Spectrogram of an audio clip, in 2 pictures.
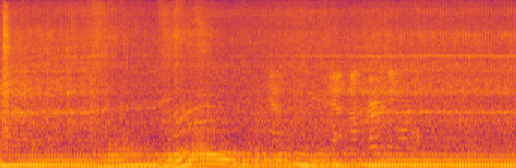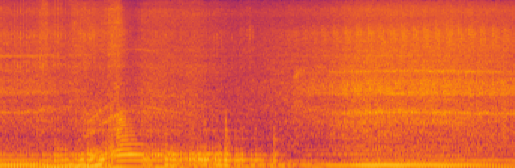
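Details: Mini with misfire and rough idle/stalling, before new plugs and wires: lumpy, uneven idle with stumbling beats and surging revs sagging toward stall; cause not confirmed.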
